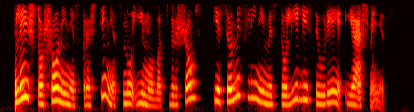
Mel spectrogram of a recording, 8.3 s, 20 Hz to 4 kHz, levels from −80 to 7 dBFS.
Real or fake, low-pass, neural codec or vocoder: fake; 3.6 kHz; codec, 16 kHz in and 24 kHz out, 1 kbps, XY-Tokenizer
